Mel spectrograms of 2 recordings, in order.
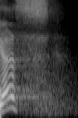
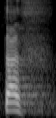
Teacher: سین سیٹی سے، ثا بغیر سیٹی کے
